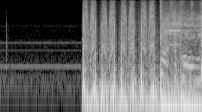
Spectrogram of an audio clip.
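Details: About a second of near silence with a faint steady hum, then loud hip hop music with rhythmic scratching and heavy bass beats.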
